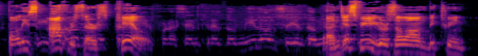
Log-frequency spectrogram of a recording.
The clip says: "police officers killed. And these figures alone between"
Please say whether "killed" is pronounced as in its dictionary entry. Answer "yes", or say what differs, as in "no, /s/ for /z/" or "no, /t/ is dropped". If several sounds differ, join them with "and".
no, /d/ is dropped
